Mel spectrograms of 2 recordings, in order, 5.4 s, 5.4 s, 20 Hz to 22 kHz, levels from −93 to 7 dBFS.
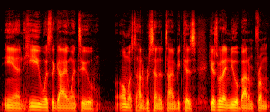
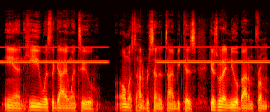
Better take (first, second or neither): first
